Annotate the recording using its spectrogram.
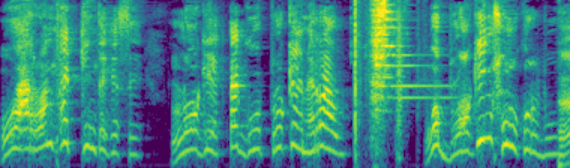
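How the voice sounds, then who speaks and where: Delivered at a fairly quick pace, this cartoonish character voice sits at a high pitch. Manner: excitable.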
